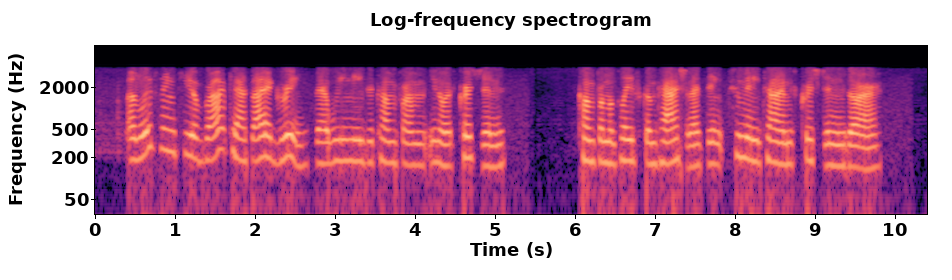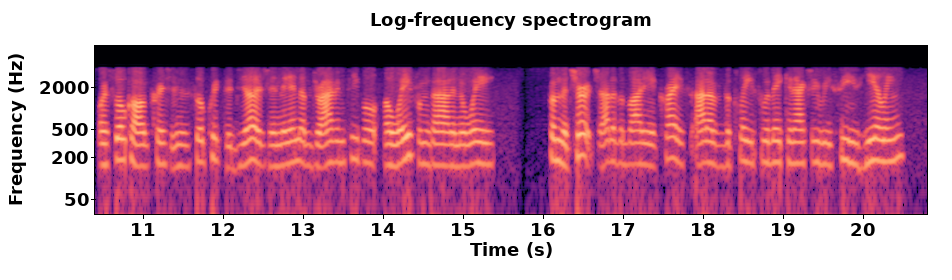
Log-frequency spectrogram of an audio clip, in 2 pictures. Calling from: Boston, Massachusetts, United States; I'm calling from Boston.

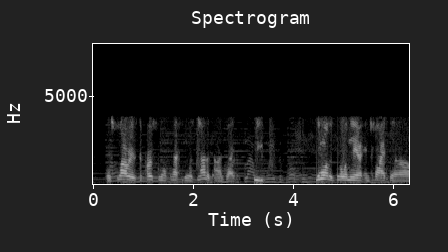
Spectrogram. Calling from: Charlotte, North Carolina, United States; I'm from Charlotte, North Carolina.

